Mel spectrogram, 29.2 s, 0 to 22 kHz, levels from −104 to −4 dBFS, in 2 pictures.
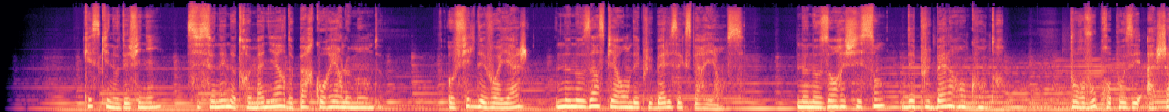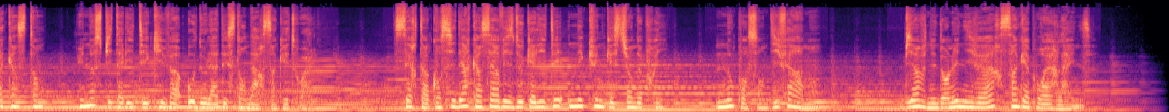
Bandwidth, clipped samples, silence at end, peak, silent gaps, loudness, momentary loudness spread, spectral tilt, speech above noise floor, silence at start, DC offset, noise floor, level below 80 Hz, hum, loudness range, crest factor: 19.5 kHz; under 0.1%; 0.55 s; 0 dBFS; none; -12 LUFS; 12 LU; -5 dB/octave; 33 dB; 0.55 s; under 0.1%; -44 dBFS; -48 dBFS; none; 3 LU; 12 dB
